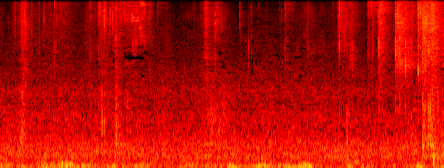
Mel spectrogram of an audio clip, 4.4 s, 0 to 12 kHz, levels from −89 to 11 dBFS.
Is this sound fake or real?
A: real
